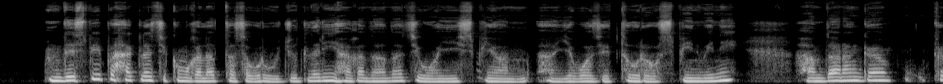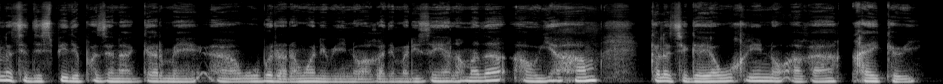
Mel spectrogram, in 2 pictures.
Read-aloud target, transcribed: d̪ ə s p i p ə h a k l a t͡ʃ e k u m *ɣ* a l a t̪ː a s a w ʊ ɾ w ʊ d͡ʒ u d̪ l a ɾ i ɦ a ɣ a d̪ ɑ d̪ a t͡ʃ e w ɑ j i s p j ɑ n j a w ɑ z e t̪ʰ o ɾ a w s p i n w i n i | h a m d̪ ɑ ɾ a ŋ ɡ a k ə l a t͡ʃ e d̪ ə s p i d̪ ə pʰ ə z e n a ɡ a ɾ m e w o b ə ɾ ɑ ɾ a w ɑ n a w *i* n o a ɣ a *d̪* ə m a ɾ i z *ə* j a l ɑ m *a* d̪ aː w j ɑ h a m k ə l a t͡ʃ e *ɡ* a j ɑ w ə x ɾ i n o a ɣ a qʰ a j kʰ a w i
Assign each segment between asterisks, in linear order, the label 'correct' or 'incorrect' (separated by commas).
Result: correct, correct, correct, correct, correct, correct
